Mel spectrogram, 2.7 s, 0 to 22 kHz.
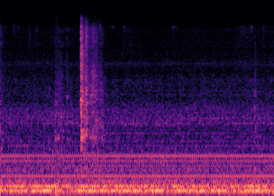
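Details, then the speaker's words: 1972 Ford Mustang Mach 1 idling after the owner turned the idle speed down, possibly too far: slow, lumpy, deep droning idle with no rise in revs; low idle speed, cause suspected, not confirmed. "And I did tone it down, but it kind of turns out I may have bringed it down a little too much."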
